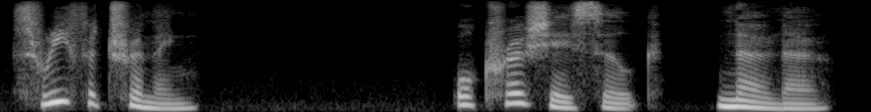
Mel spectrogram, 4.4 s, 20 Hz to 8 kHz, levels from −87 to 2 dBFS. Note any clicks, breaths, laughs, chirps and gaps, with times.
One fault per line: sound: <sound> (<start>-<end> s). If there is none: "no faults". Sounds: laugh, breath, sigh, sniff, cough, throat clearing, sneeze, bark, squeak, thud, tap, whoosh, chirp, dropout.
no faults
